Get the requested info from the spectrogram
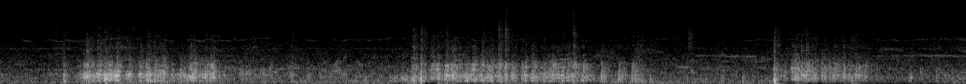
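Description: Train running, heard from the window of a moving carriage: a steady rumble that swells loud three times, with one sharp knock nearly eight seconds in.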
